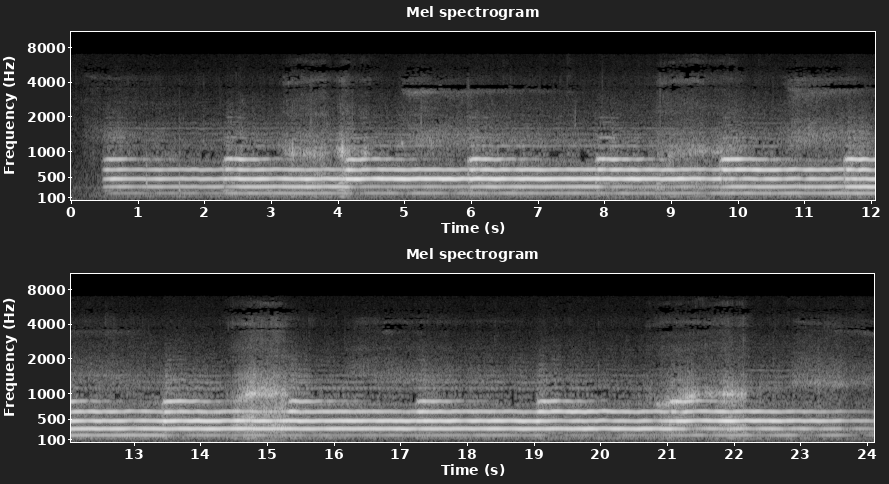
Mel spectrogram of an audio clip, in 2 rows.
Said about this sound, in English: But rain or no rain, we just waited and waited until the church clock struck 12.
